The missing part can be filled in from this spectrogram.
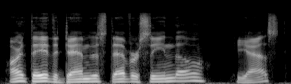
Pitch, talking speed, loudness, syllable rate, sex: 130 Hz, 185 wpm, -18 LUFS, 5.4 syllables/s, male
